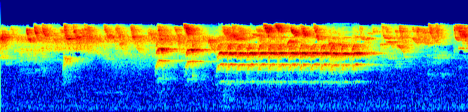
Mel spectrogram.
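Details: Ashy bulbul (Hemixos flavala) calling: bright, chattering calls with ringing, slightly nasal notes, several overlapping at a quick, uneven pace of about one or two a second.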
